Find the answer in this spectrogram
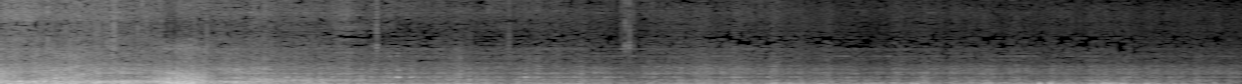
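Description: Freight train of open gondola wagons rolling past on the rails. The last wagons go by in the first second or so, then the wheel noise fades steadily as the train moves away.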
